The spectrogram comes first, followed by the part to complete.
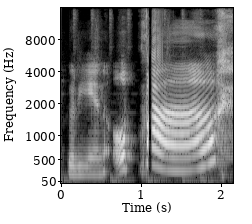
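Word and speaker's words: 오빠: your older brother and obviously you gotta say it like a korean oppa so um yeah basically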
